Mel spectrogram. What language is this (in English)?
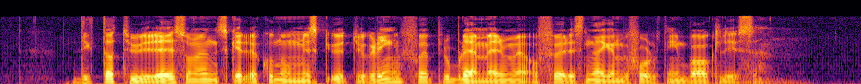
Norwegian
